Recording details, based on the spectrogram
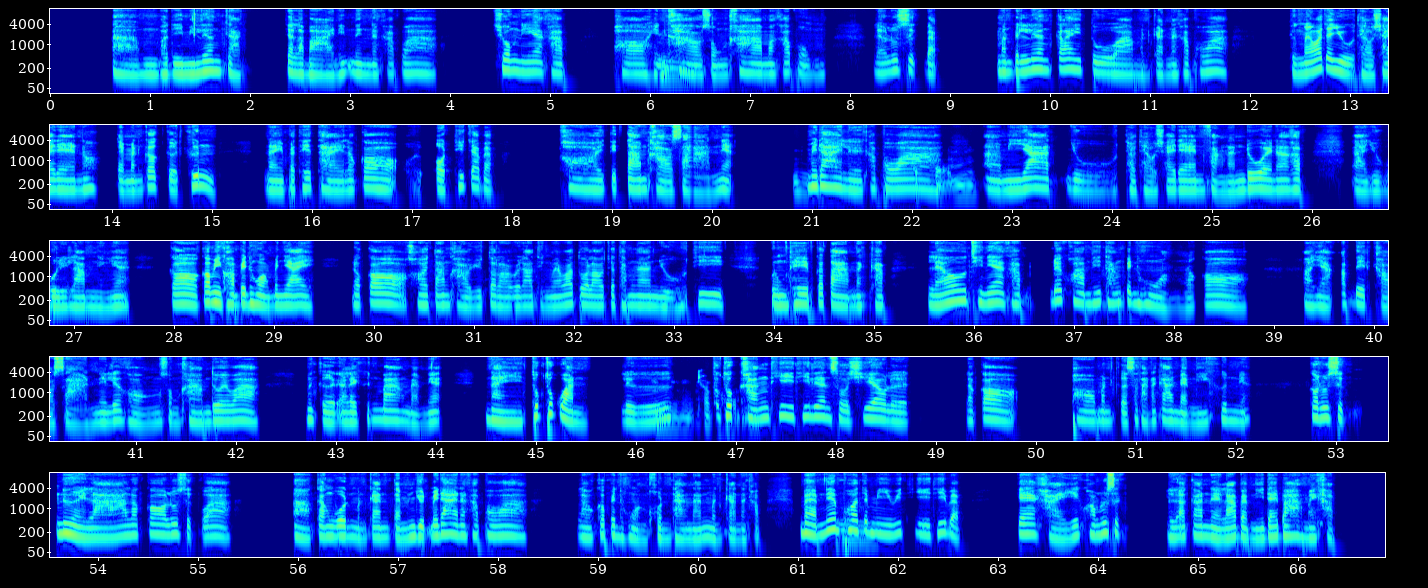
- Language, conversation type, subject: Thai, advice, ทำอย่างไรดีเมื่อรู้สึกเหนื่อยล้าจากการติดตามข่าวตลอดเวลาและเริ่มกังวลมาก?
- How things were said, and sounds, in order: none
